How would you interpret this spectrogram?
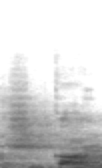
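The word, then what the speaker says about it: Squay: It's spelled as S-Q-U-A-Y and we are supposed to pronounce it Shikai martial art.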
